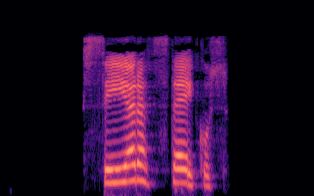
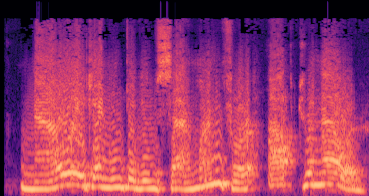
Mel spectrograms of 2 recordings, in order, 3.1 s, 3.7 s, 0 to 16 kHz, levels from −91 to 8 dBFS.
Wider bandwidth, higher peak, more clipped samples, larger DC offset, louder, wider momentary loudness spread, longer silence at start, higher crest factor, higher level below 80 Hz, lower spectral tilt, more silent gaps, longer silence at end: second, 8.2 kHz vs 11.5 kHz; about the same, -2 dBFS vs 0 dBFS; neither; neither; second, -16 LUFS vs -7 LUFS; first, 18 LU vs 4 LU; first, 0.85 s vs 0.2 s; first, 18 dB vs 8 dB; second, -70 dBFS vs -40 dBFS; second, -2.5 dB/octave vs -5.5 dB/octave; neither; first, 1 s vs 0 s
